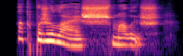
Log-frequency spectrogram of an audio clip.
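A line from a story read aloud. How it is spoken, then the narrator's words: Languid coo after laughing. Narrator (Russian): Отсмеявшись, томно проворковала эта девочка-припевочка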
